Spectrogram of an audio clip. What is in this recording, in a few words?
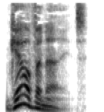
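"galvanise", British English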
